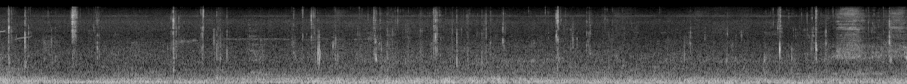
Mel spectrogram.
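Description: A person chewing and smacking while eating, with many short, irregular wet mouth clicks, over a steady low rumble.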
